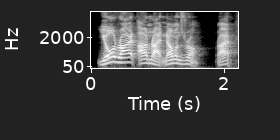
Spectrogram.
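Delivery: ordinary delivery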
